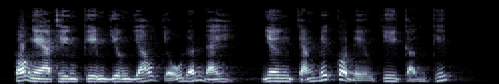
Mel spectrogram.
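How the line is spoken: Cold and sharp-tongued. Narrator (Vietnamese): cất giọng lạnh lùng đanh đá

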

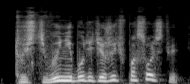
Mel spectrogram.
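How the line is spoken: Frightened question. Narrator (Russian): испуганно спросил Шривенхэм

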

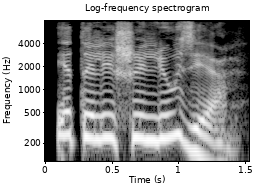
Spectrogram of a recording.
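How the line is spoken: Weary. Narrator (Russian): устало повторила она

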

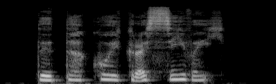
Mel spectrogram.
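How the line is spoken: Moan. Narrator (Russian): Простонала

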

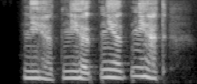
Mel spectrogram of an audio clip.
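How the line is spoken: Whimpering in horror. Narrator (Russian): захныкала я, когда тела начали обретать знакомые лица

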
